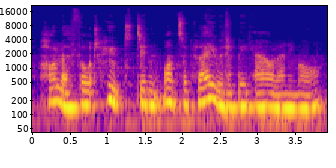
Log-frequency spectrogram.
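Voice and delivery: ordinary delivery, nothing marked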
